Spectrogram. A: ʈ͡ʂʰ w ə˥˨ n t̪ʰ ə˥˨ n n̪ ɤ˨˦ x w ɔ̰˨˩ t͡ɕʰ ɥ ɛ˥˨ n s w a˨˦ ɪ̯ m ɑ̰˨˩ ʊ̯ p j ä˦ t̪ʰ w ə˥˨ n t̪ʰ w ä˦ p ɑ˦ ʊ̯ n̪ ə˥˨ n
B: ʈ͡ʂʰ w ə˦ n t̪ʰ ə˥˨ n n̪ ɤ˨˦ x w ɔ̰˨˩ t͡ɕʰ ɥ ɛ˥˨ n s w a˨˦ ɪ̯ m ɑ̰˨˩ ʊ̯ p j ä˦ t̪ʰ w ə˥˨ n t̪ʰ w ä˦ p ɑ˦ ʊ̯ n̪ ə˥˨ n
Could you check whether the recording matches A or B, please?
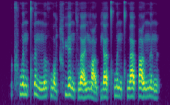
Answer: B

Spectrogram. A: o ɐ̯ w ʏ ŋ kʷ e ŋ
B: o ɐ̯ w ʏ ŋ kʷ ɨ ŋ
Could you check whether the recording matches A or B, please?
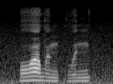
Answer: A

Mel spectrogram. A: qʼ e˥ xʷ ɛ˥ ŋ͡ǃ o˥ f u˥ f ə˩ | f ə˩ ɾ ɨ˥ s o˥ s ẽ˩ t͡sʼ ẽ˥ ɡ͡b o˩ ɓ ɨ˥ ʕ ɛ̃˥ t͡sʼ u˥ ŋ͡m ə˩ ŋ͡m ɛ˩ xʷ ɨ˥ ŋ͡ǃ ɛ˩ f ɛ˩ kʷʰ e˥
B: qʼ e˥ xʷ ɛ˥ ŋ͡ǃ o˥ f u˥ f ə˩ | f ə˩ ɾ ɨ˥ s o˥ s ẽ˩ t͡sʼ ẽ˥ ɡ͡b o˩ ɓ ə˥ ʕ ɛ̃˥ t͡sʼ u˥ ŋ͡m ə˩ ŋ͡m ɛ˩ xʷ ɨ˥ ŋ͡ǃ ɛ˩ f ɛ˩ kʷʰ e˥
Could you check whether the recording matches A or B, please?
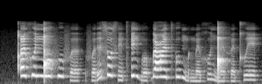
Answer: B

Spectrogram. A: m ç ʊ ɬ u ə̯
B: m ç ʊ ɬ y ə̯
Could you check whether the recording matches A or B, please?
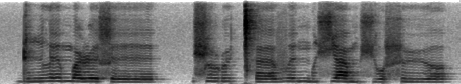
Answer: B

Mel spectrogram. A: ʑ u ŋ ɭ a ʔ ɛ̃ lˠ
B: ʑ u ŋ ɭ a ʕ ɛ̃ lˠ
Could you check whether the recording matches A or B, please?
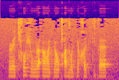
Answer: A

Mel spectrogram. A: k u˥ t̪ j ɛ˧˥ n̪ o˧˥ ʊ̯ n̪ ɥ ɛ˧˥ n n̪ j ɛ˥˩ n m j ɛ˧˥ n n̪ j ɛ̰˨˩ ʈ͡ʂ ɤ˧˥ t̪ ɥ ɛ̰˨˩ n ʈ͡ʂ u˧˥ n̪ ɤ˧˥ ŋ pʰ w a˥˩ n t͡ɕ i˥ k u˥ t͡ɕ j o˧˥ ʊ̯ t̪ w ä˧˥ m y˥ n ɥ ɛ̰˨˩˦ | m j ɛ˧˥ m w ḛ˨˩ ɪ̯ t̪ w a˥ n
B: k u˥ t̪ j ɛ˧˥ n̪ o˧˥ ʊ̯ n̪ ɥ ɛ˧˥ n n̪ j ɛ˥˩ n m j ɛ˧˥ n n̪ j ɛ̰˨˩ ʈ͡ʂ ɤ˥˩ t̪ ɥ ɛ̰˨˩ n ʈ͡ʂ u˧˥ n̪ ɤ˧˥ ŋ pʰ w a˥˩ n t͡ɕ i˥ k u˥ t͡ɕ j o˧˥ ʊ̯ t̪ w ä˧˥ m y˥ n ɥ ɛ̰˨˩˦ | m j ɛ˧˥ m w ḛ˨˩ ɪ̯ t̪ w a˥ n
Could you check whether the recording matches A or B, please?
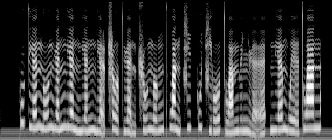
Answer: B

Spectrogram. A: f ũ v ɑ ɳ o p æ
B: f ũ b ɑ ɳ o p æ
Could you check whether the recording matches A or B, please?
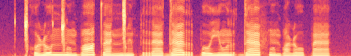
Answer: B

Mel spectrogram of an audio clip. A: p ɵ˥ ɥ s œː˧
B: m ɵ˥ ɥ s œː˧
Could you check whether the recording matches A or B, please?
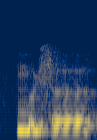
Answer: B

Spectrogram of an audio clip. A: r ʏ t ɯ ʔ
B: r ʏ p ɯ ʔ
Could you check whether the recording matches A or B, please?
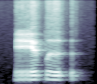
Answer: B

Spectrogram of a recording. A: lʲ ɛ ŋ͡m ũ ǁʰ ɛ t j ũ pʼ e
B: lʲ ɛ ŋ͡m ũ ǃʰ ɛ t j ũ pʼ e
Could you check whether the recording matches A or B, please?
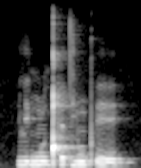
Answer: B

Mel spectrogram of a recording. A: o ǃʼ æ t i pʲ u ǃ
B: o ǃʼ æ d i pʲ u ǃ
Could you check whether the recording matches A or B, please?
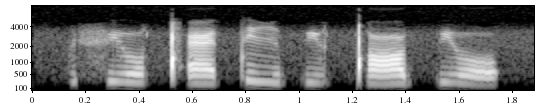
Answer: A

